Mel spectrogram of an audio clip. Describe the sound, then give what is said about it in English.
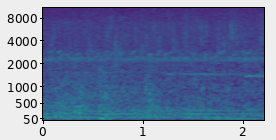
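Heavy rain lashing down over a field: a dense, steady hiss of rainfall that fills the whole stretch without any break. “As the rain lashes down, Cecil takes cover in a field.”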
